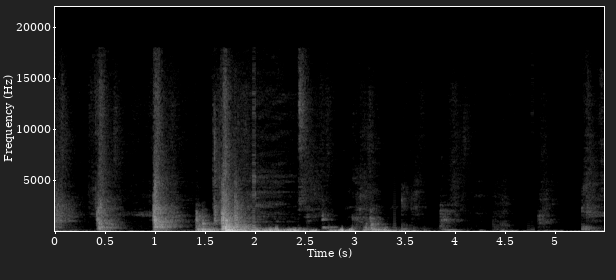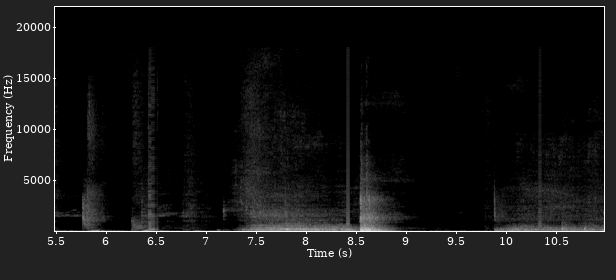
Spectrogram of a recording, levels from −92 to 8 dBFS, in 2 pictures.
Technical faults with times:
1.97-2.00 corrupt frame decoded
3.38-3.41 corrupt frame decoded
4.74-4.79 corrupt frame decoded
6.42-6.51 corrupt frame decoded
8.40-8.43 corrupt frame decoded
10.32-10.35 corrupt frame decoded

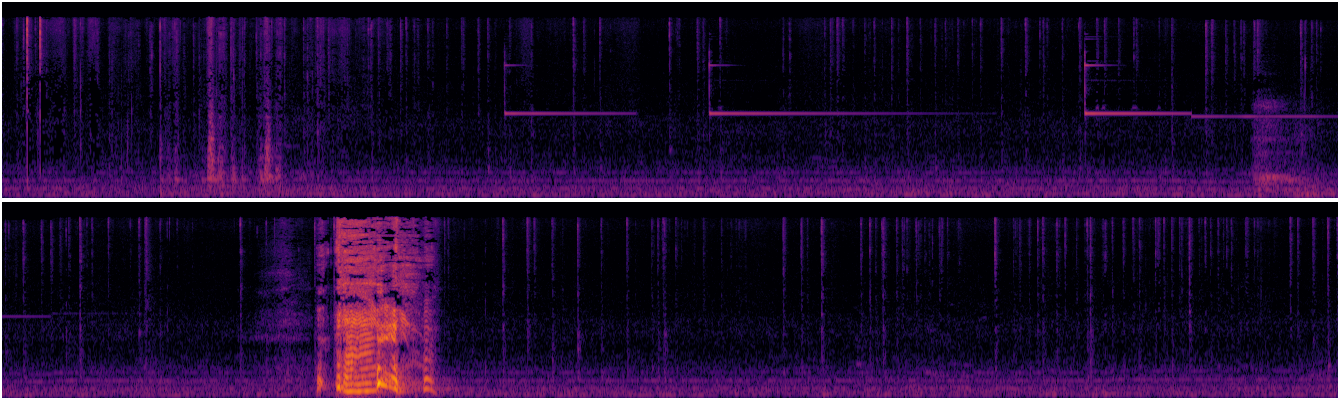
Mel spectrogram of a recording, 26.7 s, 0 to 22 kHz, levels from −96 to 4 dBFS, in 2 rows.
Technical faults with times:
11.90-13.87 drift correction step
24.46-26.73 drift correction step

